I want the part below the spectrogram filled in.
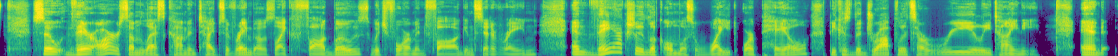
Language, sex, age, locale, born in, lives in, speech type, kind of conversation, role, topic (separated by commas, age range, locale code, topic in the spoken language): English, male, 45-49, en-US, United States, United States, read, expert-assistant, expert, How do rainbows form in the sky?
